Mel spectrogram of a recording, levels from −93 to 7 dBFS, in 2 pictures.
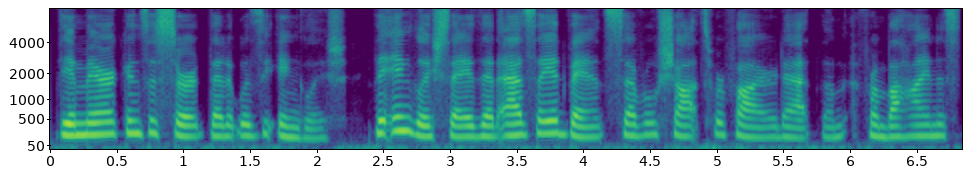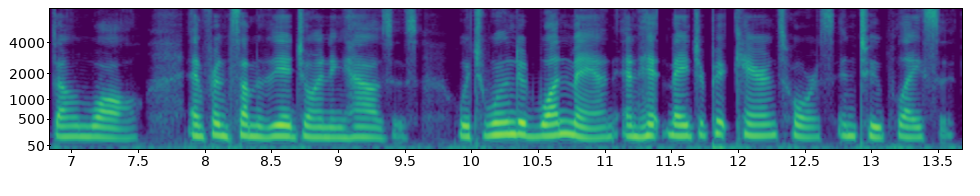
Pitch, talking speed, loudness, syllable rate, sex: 190 Hz, 195 wpm, -20 LUFS, 5.5 syllables/s, female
